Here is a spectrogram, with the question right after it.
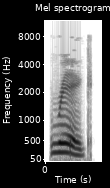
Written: rigg

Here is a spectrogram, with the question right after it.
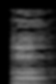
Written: uh

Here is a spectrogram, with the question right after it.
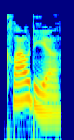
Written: Klaudia

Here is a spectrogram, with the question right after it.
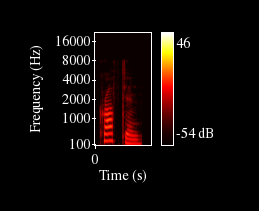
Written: crofton

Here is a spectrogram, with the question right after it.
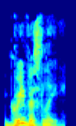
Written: grievously

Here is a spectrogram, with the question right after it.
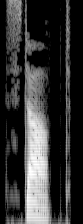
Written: stopped

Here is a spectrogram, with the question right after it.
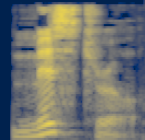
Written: mistral

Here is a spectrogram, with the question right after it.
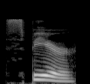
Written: speer

